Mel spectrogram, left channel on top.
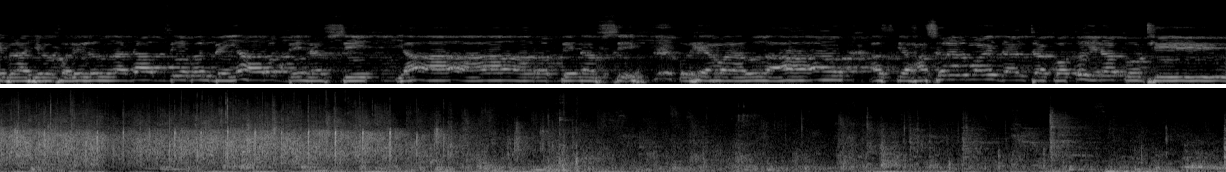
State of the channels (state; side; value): different; both; correlation 0.00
